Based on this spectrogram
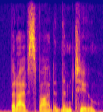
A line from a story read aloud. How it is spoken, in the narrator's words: muttered Gakwal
